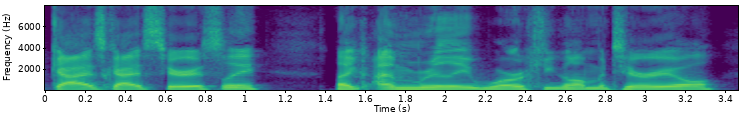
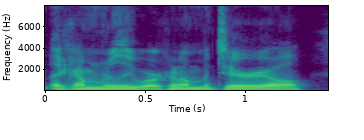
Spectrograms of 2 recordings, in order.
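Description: First: "really" stressed in a raised, insistent plea; pleading insistence. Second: Said in the usual way. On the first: Retold or imitated. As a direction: plead with them, leaning on REALLY. Pleading again after being booed.

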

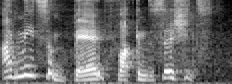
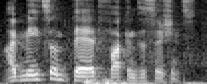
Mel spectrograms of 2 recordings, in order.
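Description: First: Said louder, stress on made; louder emphatic confession. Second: Said in the usual way. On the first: Real, not acted. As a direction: declare it louder, rising. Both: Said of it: "I'm actually realizing".

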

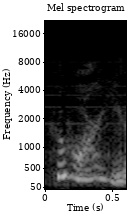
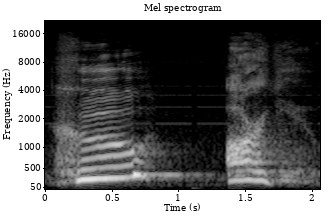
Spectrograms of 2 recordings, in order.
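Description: First: Much softer echo of the question; soft repeat. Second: Drawn out slow question; slow rhetorical question. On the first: Pastor echoing the question to the congregation, hushed. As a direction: drop it almost to a hush. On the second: Pastor posing the question to the congregation, slow. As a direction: let the question hang, slowly. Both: Shown as a demonstration. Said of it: "not a question somebody asks you".

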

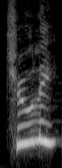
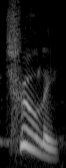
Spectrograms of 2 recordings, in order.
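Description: First: Preacher hits Truly with force; emphatic truly. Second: Preacher echoes truly in a hush; soft echoed truly. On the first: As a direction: ring out the first Truly. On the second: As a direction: let the second truly fall away quietly. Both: Shown as a demonstration. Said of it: "This is a double emphatic".

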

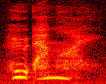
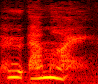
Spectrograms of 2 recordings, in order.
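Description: Both takes have the same delivery.

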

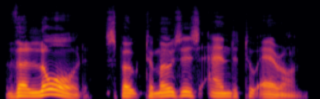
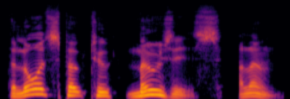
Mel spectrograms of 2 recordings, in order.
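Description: First: Slow, "Lord" drawn out and punched; stress on LORD. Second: Slow, "Moses" set apart and drawn out; stress on MOSES. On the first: Narrator citing who received the ordinance, stress on "Lord". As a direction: put the weight on "Lord", then read on evenly. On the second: Narrator contrasting other verses, stress on "Moses". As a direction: hold back, then lean on "Moses". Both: A narrator's reading. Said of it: "emphasis added".

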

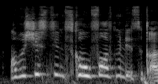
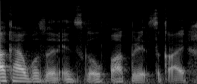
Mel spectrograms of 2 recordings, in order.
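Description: First: High, quick whiny exaggeration; mock protest. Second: Low, soft climb-down; deflated admission. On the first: Bemoaning turning twenty-five to listeners, high mock protest. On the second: Acted. Correcting her own exaggeration to listeners, low deflated aside. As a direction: drop right down and quietly concede.

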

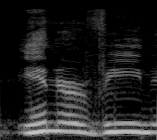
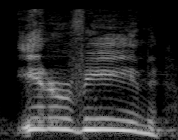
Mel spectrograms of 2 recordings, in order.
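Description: First: Intervene. said a little raised, rising at the end like a question; asking plea. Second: Intervene. said high and loud, falling hard at the end; urgent plea. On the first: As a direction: ask God gently, lifting intervene. upward. David has made his request. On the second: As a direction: beg God to step in, pushing the word Intervene. up high. Voicing David pleading with God. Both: Acted.

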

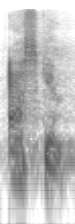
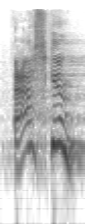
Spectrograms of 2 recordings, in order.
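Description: First: Low, hushed "ask him"; soft, low prompt. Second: Much higher, insistent "ask him"; high, urging repeat. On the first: Preacher gives the disciples' model, quietly. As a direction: drop the voice to a quiet instruction. Soft first take, then repeated. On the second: Preacher urges congregation to ask, high and insistent. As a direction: urge it with a leap in pitch. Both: Real, not acted.

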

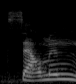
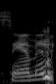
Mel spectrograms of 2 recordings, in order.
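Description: First: "salmon" with a clearly voiced L; L sounded in salmon. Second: Said in the usual way. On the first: Shown as a demonstration. Showing how Miamians say "salmon", L pronounced. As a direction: pronounce the L in "salmon", Spanish-influenced. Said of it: "you will s-, call it". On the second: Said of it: "not salmon".

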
